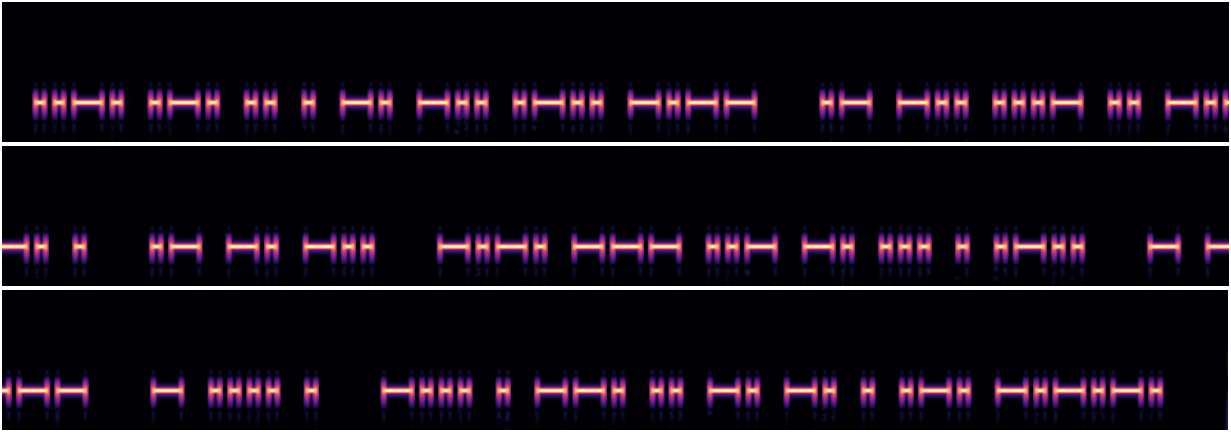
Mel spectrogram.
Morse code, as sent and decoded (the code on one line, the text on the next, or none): ..-. .-. .. -. -.. .-.. -.-- / .- -.. ...- .. -.-. / .- -. -.. / -.-. --- ..- -. ... .-.. / - --- / - .... / -... --. .. -. -. .-. -.-.-.
FRIENDLY ADVICE AND COUNSEL TO THE BEGINNER;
